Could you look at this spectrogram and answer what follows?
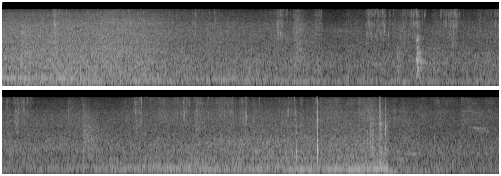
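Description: Busy street-market ambience: a steady hubbub with a low drone that shifts in pitch, and a few sharp clacks, one about four seconds in and two more near the end.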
